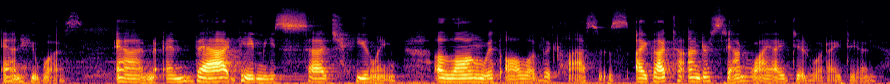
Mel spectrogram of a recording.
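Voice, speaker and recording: Against music in the background, a woman with an American accent speaks at a fairly slow pace. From US Pacific Northwest, Portland Oregon. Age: 60s. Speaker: recovery ministry worker. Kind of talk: testimony.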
